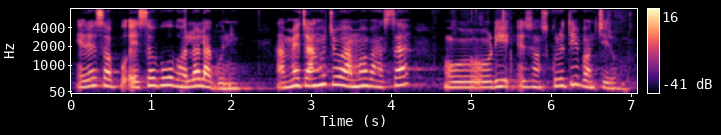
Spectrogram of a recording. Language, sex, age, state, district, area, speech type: Odia, female, 30-45, Odisha, Dhenkanal, rural, spontaneous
